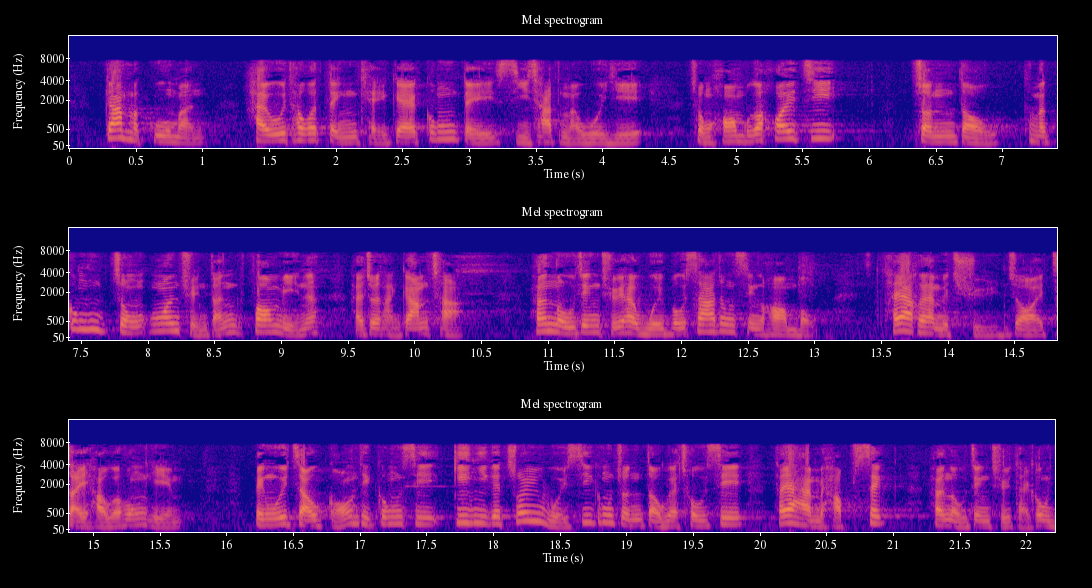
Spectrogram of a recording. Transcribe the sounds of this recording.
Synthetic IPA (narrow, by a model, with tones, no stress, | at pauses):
kaː˥mɐ˨˩t̚kuː˧mɐ˨˩n | hɐ˨jwu˨˧jt̪ʰɐ˧wkɔː˧t̪ɪ˨ŋkʰe˨˩jkɛː˧kʊ˥ŋt̪e˨jsiː˨˩t͡sʰaː˧t̪ʰːmaː˨˩jwuː˨jːiː˨˧ | t͡sʰʊ˨˩ŋhɔː˨ŋmo˨˩k̚ːɛ˧hɔː˥jt͡siː˥ | t͡sɵ˧nt̪o˨wt̪ʰmaː˨˩jkʊ˥ŋt͡sʊ˧ŋŋɔː˥nt͡ʃʰyː˨˩nt̪ɐ˨˥ŋfɔː˥ŋmiː˨nɛː˥ | hɐ˨jt͡sɵ˧nt̪ʰɐ˨˩ŋkaː˥mt͡sʰa̰ː˧˥t̚ | hœː˧ŋlo˨wt͡sɪ˧ŋt͡ʃʰyː˨˧˥hɐ˨jwuː˨jp̬o˧wsaː˥t͡sʊ˥ŋsiː˧nkɛ˧ɦɔː˨˩ŋmo˨k̚ | t̪ʰɐ˨˥jhaː˧kʰɵ˧hɐ˨jmɐ˨˩jt͡ʃʰyː˨˩nt͡sɔː˨jt͡sɐ˨jɦɐ˨wkɛː˧fʊ˥ŋhiː˨˥m | pɪ˨ŋwuː˨˧jt͡sɐ˨wkɔː˨˥ŋt̪ʰiː˧t̚kʊ˥ŋsiː˥kiː˧njiː˧kɛː˧t͡sɵ˥ɥwuː˨˩jsiː˥kʊ˥ŋt͡sɵ˧nt̪o˨wkɛː˧t͡ʃʰo˧wsiː˥t̪ʰjhaː˧hɐ˨jmɐ˨jhɐ˨p̚sɪ˥k̚ | hœː˧ŋlo˨wt͡sɪ˧ŋt͡ʃʰyː˨˧t̪ʰɐ˨˩jkʊ˥ŋ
